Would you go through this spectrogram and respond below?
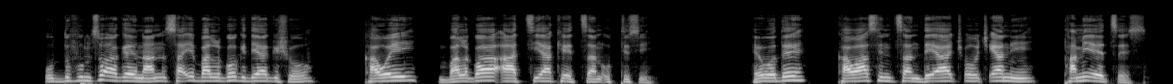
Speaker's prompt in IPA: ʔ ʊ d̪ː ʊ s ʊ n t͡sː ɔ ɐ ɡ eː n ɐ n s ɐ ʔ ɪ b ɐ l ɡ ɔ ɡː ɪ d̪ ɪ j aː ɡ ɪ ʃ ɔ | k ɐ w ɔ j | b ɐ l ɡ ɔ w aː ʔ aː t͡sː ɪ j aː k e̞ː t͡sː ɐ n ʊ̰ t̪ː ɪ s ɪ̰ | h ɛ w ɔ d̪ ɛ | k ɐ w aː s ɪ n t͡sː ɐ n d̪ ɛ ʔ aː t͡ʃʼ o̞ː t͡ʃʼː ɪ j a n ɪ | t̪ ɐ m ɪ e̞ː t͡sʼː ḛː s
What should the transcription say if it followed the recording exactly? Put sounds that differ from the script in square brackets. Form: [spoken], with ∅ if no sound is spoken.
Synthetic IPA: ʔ ʊ d̪ː ʊ [f] ʊ n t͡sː ɔ ɐ ɡ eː n ɐ n s ɐ ʔ ɪ b ɐ l ɡ ɔ [ɡ] ɪ d̪ ɪ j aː ɡ ɪ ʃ ɔ | k ɐ w ɔ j | b ɐ l ɡ ɔ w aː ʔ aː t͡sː ɪ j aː k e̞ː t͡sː ɐ n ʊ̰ t̪ː ɪ s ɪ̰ | h ɛ w ɔ d̪ ɛ | k ɐ w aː s ɪ n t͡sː ɐ n d̪ ɛ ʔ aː t͡ʃʼ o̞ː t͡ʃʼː ɪ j a n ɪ | t̪ ɐ m ɪ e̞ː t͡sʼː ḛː s

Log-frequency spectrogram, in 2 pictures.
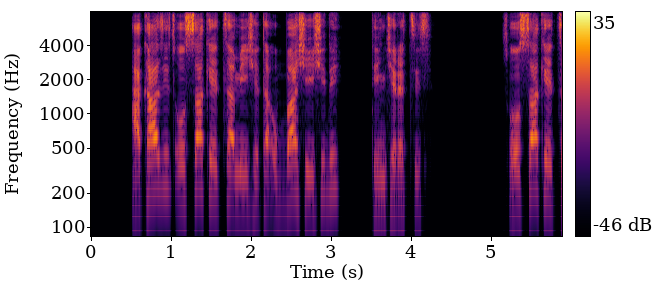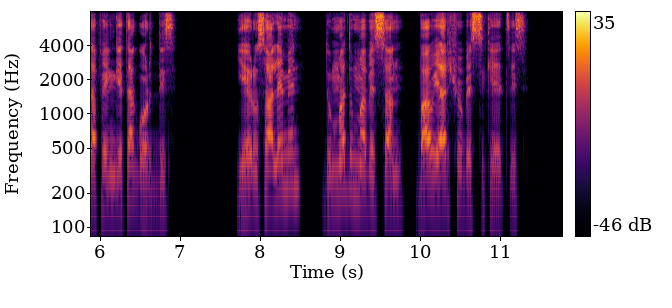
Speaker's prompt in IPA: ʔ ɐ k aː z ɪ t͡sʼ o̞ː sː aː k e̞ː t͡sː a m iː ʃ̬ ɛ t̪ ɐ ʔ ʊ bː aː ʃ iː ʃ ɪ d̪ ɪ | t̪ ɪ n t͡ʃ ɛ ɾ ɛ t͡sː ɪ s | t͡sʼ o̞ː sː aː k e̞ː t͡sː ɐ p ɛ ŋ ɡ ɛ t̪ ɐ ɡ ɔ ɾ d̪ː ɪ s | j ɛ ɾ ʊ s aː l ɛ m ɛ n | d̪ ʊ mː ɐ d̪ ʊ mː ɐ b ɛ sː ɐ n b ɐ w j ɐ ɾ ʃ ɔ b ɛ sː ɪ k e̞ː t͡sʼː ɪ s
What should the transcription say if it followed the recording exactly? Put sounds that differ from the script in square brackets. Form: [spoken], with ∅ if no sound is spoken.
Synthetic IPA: ʔ ɐ k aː z ɪ t͡sʼ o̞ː sː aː k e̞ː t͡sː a m iː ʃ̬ ɛ t̪ ɐ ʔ ʊ bː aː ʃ iː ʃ ɪ d̪ ɪ | t̪ ɪ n t͡ʃ ɛ ɾ ɛ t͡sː ɪ s | t͡sʼ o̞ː sː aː k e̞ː t͡sː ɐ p ɛ ŋ ɡ ɛ t̪ ɐ ɡ ɔ ɾ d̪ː ɪ s | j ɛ ɾ ʊ s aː l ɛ m ɛ n | d̪ ʊ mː ɐ d̪ ʊ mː ɐ b ɛ sː ɐ n b ɐ w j ɐ ɾ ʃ ɔ b ɛ sː ɪ k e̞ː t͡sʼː ɪ s

